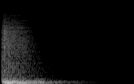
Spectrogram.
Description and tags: Industrial kick made by combining four heavily processed samples of household items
